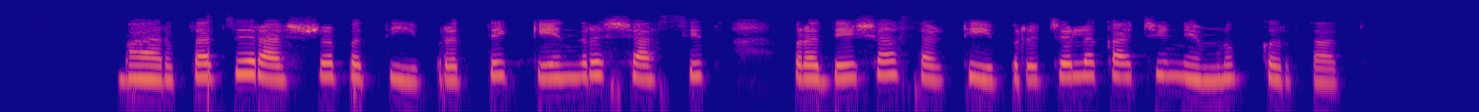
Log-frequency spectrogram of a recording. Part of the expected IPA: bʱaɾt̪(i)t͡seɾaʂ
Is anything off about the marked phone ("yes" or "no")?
yes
